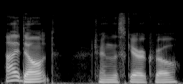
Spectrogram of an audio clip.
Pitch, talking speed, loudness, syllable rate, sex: 120 Hz, 165 wpm, -20 LUFS, 6.2 syllables/s, male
